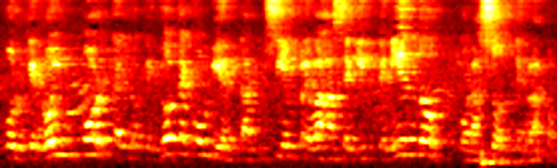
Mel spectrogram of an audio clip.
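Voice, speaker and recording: A man voicing a wise old male wizard in a fable, speaking calmly and lecturing, in an echoey church recorded from far off. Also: high-pitched, moderate pace, background noise, pitched below the performer's own voice, lightly acted. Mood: resigned.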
